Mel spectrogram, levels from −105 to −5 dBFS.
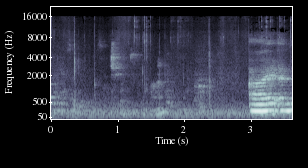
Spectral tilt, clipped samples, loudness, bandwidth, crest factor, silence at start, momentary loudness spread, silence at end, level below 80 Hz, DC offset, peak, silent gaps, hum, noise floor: -6.5 dB/octave; under 0.1%; -21 LUFS; 15.5 kHz; 18 dB; 0 s; 27 LU; 0 s; -58 dBFS; under 0.1%; -8 dBFS; none; none; -47 dBFS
